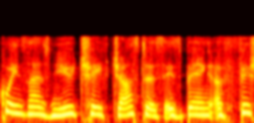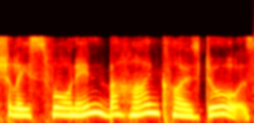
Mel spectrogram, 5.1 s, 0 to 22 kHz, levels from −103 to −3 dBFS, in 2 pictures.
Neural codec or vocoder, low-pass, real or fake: none; 7.2 kHz; real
